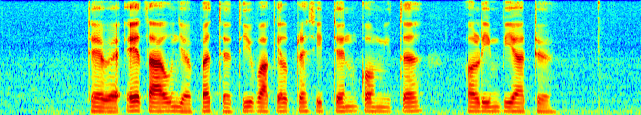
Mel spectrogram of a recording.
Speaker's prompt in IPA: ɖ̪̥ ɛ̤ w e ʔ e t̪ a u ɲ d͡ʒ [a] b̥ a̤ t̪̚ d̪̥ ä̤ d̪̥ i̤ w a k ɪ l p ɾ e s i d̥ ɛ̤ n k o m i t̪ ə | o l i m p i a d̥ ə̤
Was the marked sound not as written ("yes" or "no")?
no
